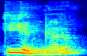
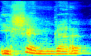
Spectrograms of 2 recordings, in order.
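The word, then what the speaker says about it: Iyengar: pronunciarlo una investigadora llamada china y en garde o isengard si quieres pronunciarlo de forma criolla porque después la y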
